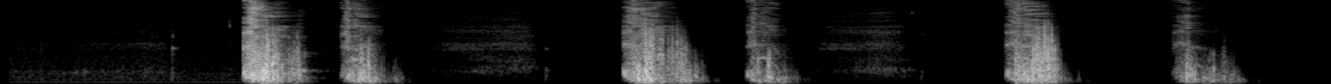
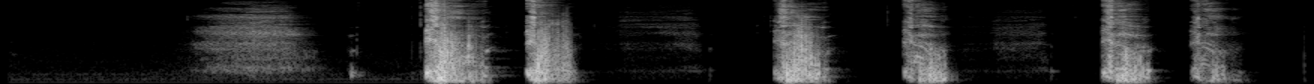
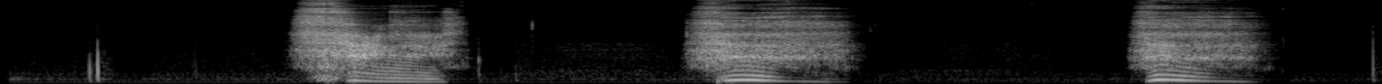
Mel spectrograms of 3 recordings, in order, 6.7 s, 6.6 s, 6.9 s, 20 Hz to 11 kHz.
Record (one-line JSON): {"three_cough_length": "6.7 s", "three_cough_amplitude": 32768, "three_cough_signal_mean_std_ratio": 0.27, "cough_length": "6.6 s", "cough_amplitude": 32768, "cough_signal_mean_std_ratio": 0.3, "exhalation_length": "6.9 s", "exhalation_amplitude": 14507, "exhalation_signal_mean_std_ratio": 0.42, "survey_phase": "beta (2021-08-13 to 2022-03-07)", "age": "45-64", "gender": "Female", "wearing_mask": "No", "symptom_none": true, "smoker_status": "Never smoked", "respiratory_condition_asthma": false, "respiratory_condition_other": false, "recruitment_source": "REACT", "submission_delay": "1 day", "covid_test_result": "Negative", "covid_test_method": "RT-qPCR", "influenza_a_test_result": "Negative", "influenza_b_test_result": "Negative"}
